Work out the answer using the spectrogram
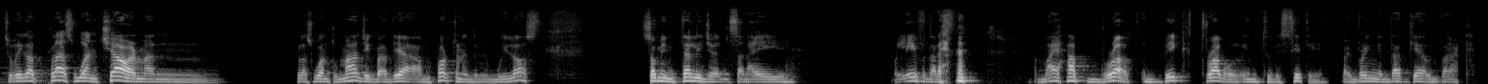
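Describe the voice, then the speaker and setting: A man hosts a game playthrough, reading a visual novel aloud and dropping in casual commentary. His mid-range voice is unhurried with a somewhat dark tone. Background music plays behind him throughout.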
